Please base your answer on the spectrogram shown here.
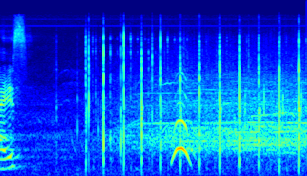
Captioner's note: applauding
